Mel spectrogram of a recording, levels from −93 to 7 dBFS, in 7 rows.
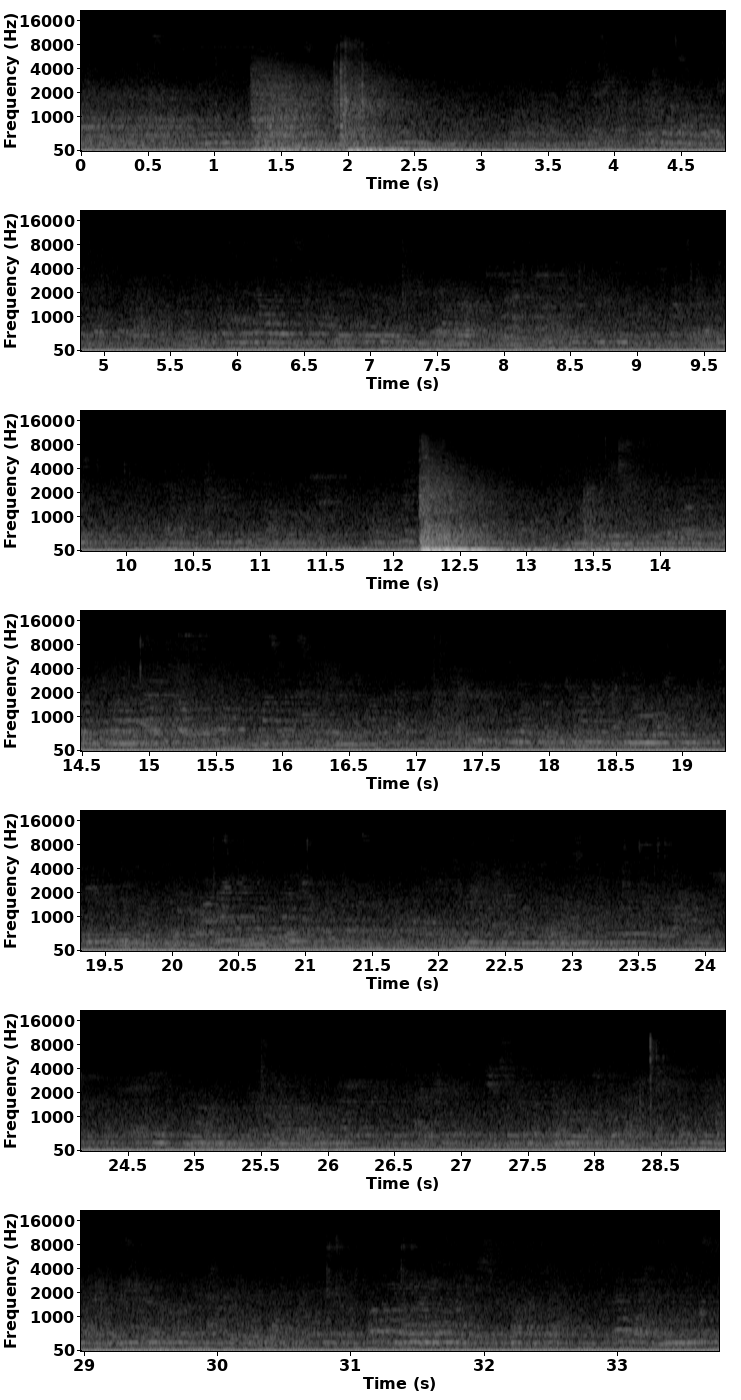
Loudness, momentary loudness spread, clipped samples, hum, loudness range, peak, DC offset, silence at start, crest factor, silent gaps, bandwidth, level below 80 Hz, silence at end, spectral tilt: -51 LUFS; 10 LU; under 0.1%; none; 17 LU; -18 dBFS; 0.4%; 0 s; 26 dB; none; 5.6 kHz; -44 dBFS; 0 s; -7.5 dB/octave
